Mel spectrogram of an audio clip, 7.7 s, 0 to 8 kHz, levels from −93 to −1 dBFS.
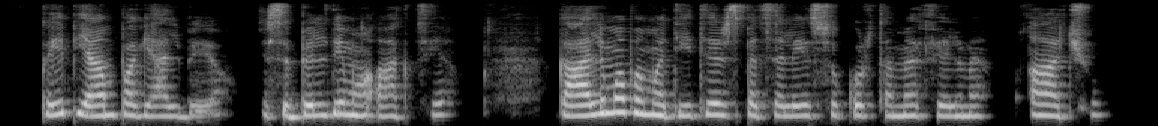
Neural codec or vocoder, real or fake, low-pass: none; real; 7.2 kHz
